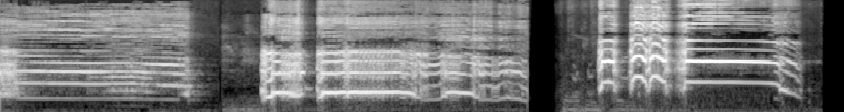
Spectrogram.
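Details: Rooster crowing: a clear, steady crow held nearly two seconds. Then comes a loud crow with a wavering, stuttering end, and finally a crow with quick warbling notes leading into a long held tone.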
